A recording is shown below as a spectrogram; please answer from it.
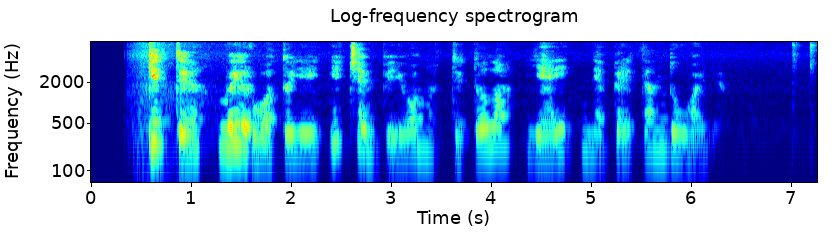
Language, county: Lithuanian, Šiauliai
